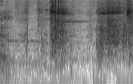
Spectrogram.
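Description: A steel bike seatpost scraping and rattling as it slides in the seat tube, in a couple of rough bursts. The seat clamp is fully loosened, so the post moves and falls in freely.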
